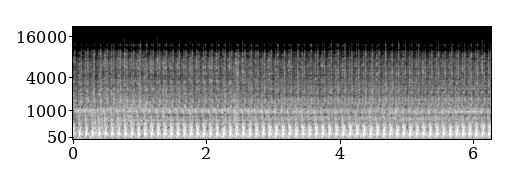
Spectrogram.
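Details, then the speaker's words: Fishing boat (bangka) engine after fixing a misfire and securing the shaft: even steady thumping about 200 beats a minute, no misses or knocks; running smoothly, shaft alignment praised. "Walang kapalag-palag mga baka maganda yung tining ng ano niya ng ehe."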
